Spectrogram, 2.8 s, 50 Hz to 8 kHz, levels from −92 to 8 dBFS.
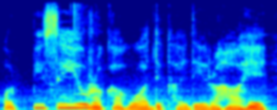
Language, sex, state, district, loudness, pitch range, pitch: Hindi, female, Arunachal Pradesh, Papum Pare, -13 LUFS, 165-200 Hz, 175 Hz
